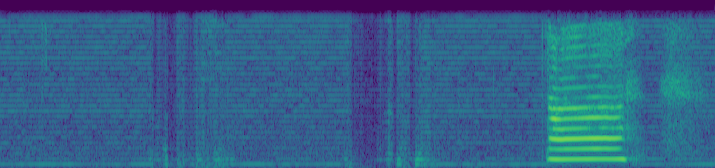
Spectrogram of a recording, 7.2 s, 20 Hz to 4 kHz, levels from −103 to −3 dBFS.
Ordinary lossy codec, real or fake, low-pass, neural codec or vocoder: none; real; 3.6 kHz; none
